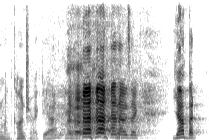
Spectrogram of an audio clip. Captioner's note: audience laughs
